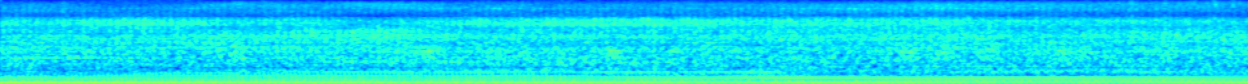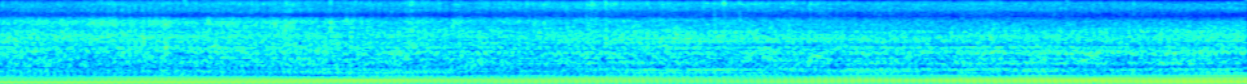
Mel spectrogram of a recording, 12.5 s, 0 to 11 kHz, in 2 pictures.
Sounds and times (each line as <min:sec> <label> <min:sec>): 0:00.0 plate compactor 0:12.4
